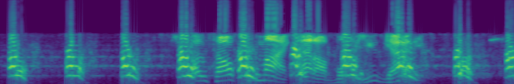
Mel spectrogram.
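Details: Treeing dog barking after chasing a raccoon up a tree, short loud barks repeated about twice a second, with a man's voice talking over the barking in the middle.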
